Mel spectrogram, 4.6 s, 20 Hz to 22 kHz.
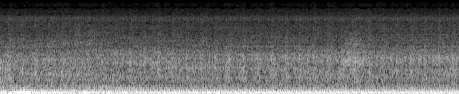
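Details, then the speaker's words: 1966 Jaguar XKE Series 1 2+2 idling after a short drive at about -20 wind chill: smooth, steady low idle, even beat, no knocks, ticks or misses; engine sounds really nice, normal idle. "it is a good driving reliable vehicle um the engine sounds really nice it shifts through the gears well"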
